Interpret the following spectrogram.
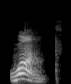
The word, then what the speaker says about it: want: Want, not want. The A here gives the O sound.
